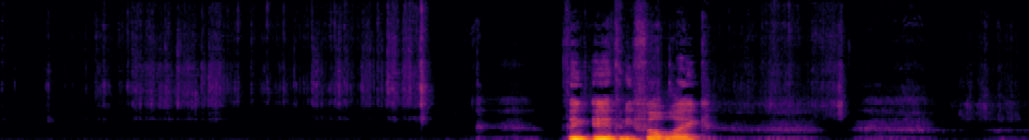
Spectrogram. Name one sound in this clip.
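A razor scrapes softly over stubble.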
